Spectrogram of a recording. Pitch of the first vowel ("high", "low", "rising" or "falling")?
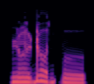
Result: low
